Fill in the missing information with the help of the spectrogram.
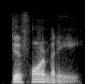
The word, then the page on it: deformity: American English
